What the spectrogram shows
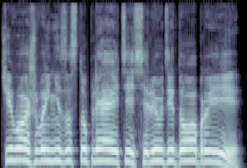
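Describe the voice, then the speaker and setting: A man voicing a beaten old man who wails and pleads for help in a shrill voice, reading a story aloud. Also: fairly even intonation, measured pace, darkish tone, clean tone, no room sound, studio quality. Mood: desperate wailing.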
